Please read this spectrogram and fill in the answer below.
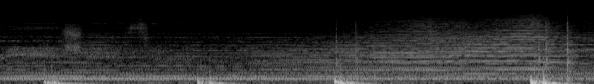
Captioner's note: whispering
